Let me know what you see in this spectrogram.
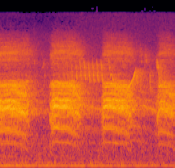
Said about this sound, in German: Jeder kennt sie. Kaum einer mag sie. Krähen haben beinahe den ganzen Erdball besiedelt und dabei fast immer die Nähe von Menschen gesucht.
